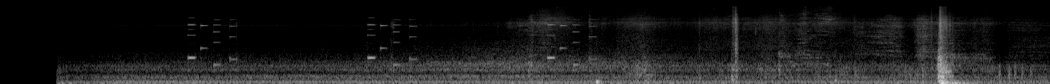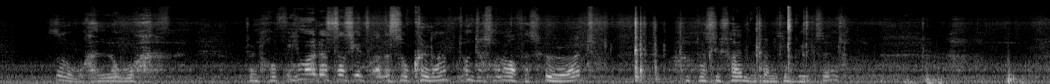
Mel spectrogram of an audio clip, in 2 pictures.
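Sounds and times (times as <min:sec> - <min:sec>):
car engine idling: 0:00.6 - 0:21.0
short high electronic beeps: 0:01.9 - 0:02.4, 0:03.7 - 0:04.3, 0:05.4 - 0:06.0.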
